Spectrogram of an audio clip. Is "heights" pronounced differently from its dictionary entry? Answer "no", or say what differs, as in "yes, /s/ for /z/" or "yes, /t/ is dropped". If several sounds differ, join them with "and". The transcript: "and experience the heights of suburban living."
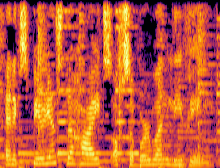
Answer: no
